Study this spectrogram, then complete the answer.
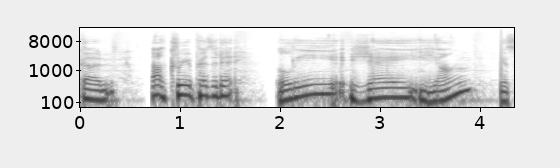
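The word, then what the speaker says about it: Lee Jae-myung: Quick little meeting and chit chat with looks like a South Korea President Lee Jae-young. That's how you pronounce his name.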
